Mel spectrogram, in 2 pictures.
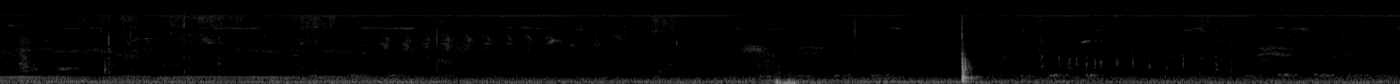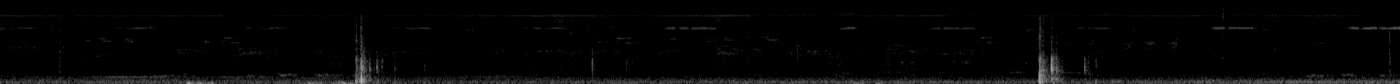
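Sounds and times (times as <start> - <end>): bird chirping: 0.0 - 28.0
sharp thumps: 24.4 - 25.0.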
